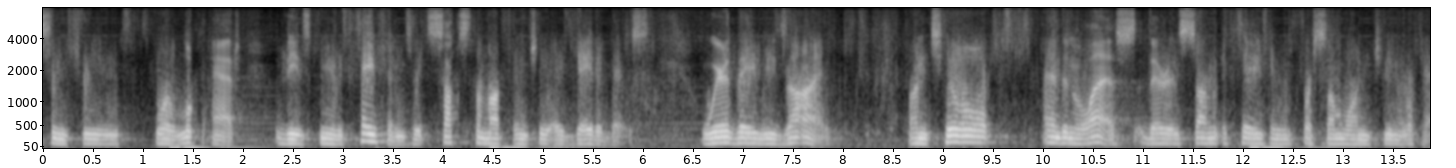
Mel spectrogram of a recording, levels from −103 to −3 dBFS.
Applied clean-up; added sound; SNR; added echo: neural separator model SepFormer DNS4.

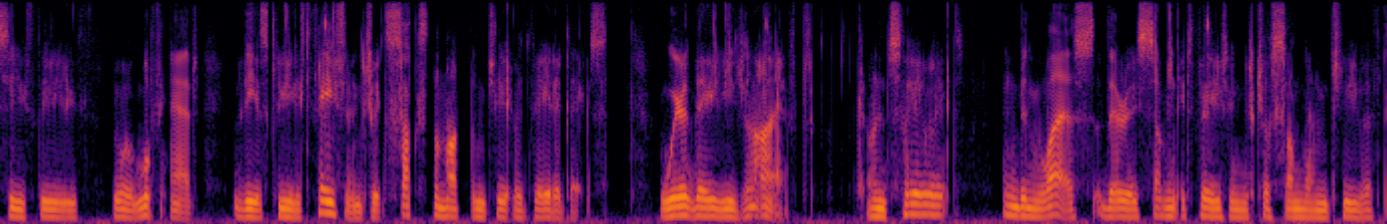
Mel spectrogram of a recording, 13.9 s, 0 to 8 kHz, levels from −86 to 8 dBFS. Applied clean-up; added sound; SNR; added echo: neural diffusion model UNIVERSE++.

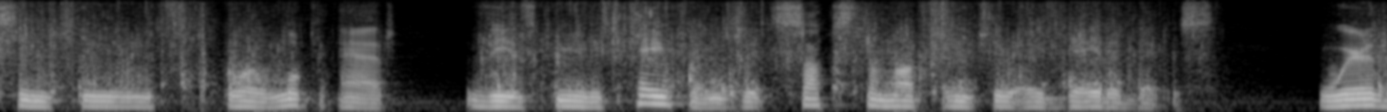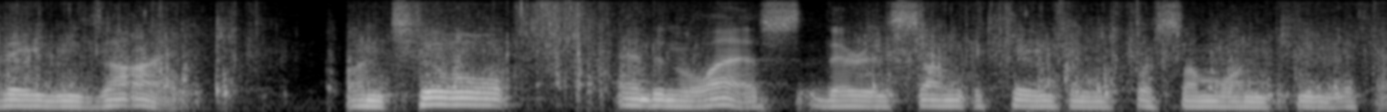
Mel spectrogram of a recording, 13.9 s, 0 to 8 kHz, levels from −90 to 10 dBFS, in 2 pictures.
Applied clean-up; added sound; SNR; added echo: neural mask model RNNoise.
